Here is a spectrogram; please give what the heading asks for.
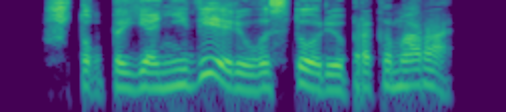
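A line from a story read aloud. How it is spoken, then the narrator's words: Grumbling small child. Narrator (Russian): проворчал карапуза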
